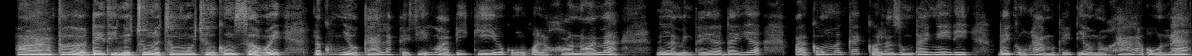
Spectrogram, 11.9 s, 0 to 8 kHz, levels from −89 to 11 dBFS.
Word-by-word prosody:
À, 210 -5 +6
tôi 230 +1 +6
ở 180 -5 +6
đây 205 -3 +6
thì 210 -3 +3
nói 175 -3 +6
chung 220 +3 +6
là 190 - +7
trong 205 +3 +1
môi 210 0 +3
trường 215 -6 +2
công 195 0 +4
sở 200 -3 +3
ấy, 200 +6 +5 0.3
là 205 - +1
cũng 270 +6 -5
nhiều 205 -6 +3
cái 195 +3 -2
là 250 - 0
phải 165 - -6
dĩ 210 +3 -4
hòa 240 -8 -1
vi 210 0 -4
ký 200 0 -1
và 230 - +2
cũng, - - -9
gọi - - -3
là, - - -6
khó 190 -2 -6
nói 190 0 -2
mà, 230 -5 +1 0.4
nên 215 0 0
là 195 - -2
mình 175 0 -4
thấy 185 +1 -5
ở 215 -1 -4
đấy 210 +3 -5
á, 255 - -1 0.3
bạn - - -4
có 220 - -4
một 270 +3 -3
cách, 300 +1 -6
gọi - - -5
là, 190 -1 -4
dùng 195 -1 -5
tai 220 +1 -3
nghe 230 0 0
đi, 235 -1 +1 0.3
đấy 200 +1 -1
cũng - - -6
là 240 -7 -2
một 180 0 -4
cái 200 +3 -7
điều 190 -3 -3
nó 180 +1 -4
khá 205 +1 -6
là 260 - -2
ổn 195 -1 -3
mà. 215 -1 +2
205 Hz, 295 wpm, -20 LUFS, 190-225 Hz, 0.4 s, là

